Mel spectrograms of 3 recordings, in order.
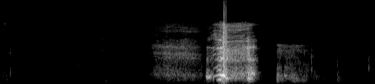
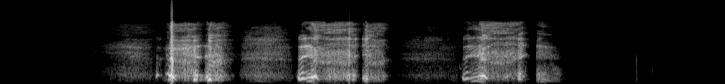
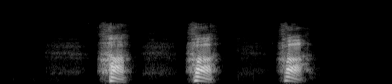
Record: {"cough_length": "3.8 s", "cough_amplitude": 32768, "cough_signal_mean_std_ratio": 0.21, "three_cough_length": "7.3 s", "three_cough_amplitude": 32768, "three_cough_signal_mean_std_ratio": 0.37, "exhalation_length": "3.9 s", "exhalation_amplitude": 30689, "exhalation_signal_mean_std_ratio": 0.29, "survey_phase": "beta (2021-08-13 to 2022-03-07)", "age": "45-64", "gender": "Male", "wearing_mask": "No", "symptom_cough_any": true, "symptom_runny_or_blocked_nose": true, "symptom_sore_throat": true, "smoker_status": "Never smoked", "respiratory_condition_asthma": false, "respiratory_condition_other": false, "recruitment_source": "Test and Trace", "submission_delay": "2 days", "covid_test_result": "Positive", "covid_test_method": "RT-qPCR", "covid_ct_value": 25.8, "covid_ct_gene": "N gene"}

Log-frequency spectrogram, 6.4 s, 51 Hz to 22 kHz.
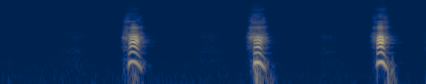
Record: {"exhalation_length": "6.4 s", "exhalation_amplitude": 11298, "exhalation_signal_mean_std_ratio": 0.22, "survey_phase": "beta (2021-08-13 to 2022-03-07)", "age": "18-44", "gender": "Female", "wearing_mask": "No", "symptom_none": true, "smoker_status": "Never smoked", "respiratory_condition_asthma": false, "respiratory_condition_other": false, "recruitment_source": "REACT", "submission_delay": "3 days", "covid_test_result": "Negative", "covid_test_method": "RT-qPCR", "influenza_a_test_result": "Unknown/Void", "influenza_b_test_result": "Unknown/Void"}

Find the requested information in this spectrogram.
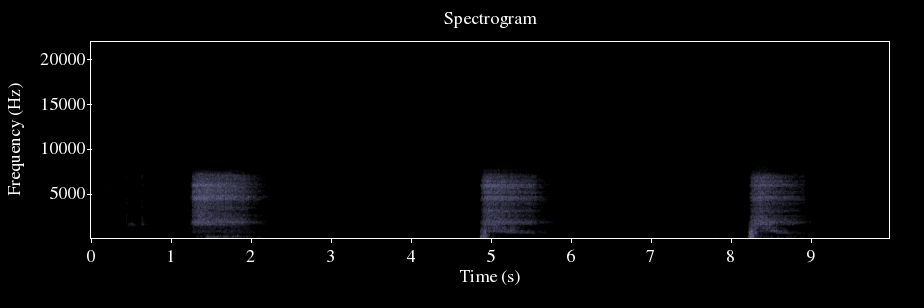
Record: {"exhalation_length": "10.0 s", "exhalation_amplitude": 9888, "exhalation_signal_mean_std_ratio": 0.23, "survey_phase": "beta (2021-08-13 to 2022-03-07)", "age": "18-44", "gender": "Female", "wearing_mask": "No", "symptom_none": true, "smoker_status": "Never smoked", "respiratory_condition_asthma": false, "respiratory_condition_other": false, "recruitment_source": "REACT", "submission_delay": "1 day", "covid_test_result": "Negative", "covid_test_method": "RT-qPCR", "influenza_a_test_result": "Negative", "influenza_b_test_result": "Negative"}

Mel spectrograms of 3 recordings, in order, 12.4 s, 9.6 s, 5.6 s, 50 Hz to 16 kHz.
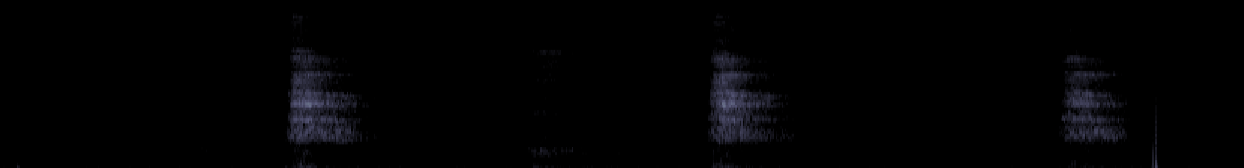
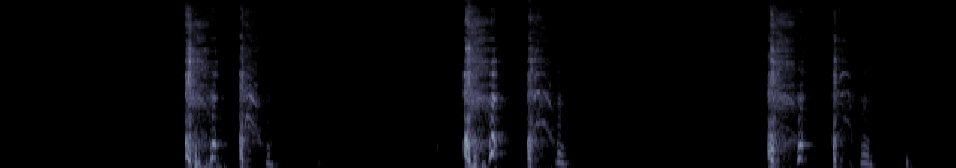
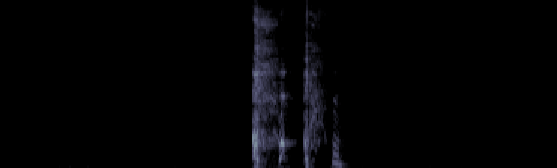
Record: {"exhalation_length": "12.4 s", "exhalation_amplitude": 793, "exhalation_signal_mean_std_ratio": 0.35, "three_cough_length": "9.6 s", "three_cough_amplitude": 4282, "three_cough_signal_mean_std_ratio": 0.29, "cough_length": "5.6 s", "cough_amplitude": 3258, "cough_signal_mean_std_ratio": 0.23, "survey_phase": "alpha (2021-03-01 to 2021-08-12)", "age": "45-64", "gender": "Female", "wearing_mask": "No", "symptom_none": true, "smoker_status": "Ex-smoker", "respiratory_condition_asthma": false, "respiratory_condition_other": false, "recruitment_source": "REACT", "submission_delay": "5 days", "covid_test_result": "Negative", "covid_test_method": "RT-qPCR"}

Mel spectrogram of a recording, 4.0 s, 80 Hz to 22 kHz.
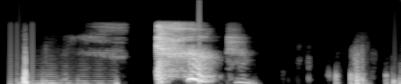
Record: {"cough_length": "4.0 s", "cough_amplitude": 27337, "cough_signal_mean_std_ratio": 0.43, "survey_phase": "alpha (2021-03-01 to 2021-08-12)", "age": "18-44", "gender": "Female", "wearing_mask": "No", "symptom_shortness_of_breath": true, "symptom_fatigue": true, "smoker_status": "Ex-smoker", "respiratory_condition_asthma": false, "respiratory_condition_other": false, "recruitment_source": "REACT", "submission_delay": "1 day", "covid_test_result": "Negative", "covid_test_method": "RT-qPCR"}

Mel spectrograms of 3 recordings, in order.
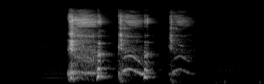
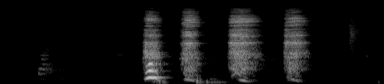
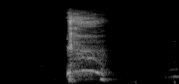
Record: {"three_cough_length": "2.6 s", "three_cough_amplitude": 24805, "three_cough_signal_mean_std_ratio": 0.4, "exhalation_length": "3.8 s", "exhalation_amplitude": 22285, "exhalation_signal_mean_std_ratio": 0.34, "cough_length": "1.8 s", "cough_amplitude": 18963, "cough_signal_mean_std_ratio": 0.33, "survey_phase": "beta (2021-08-13 to 2022-03-07)", "age": "18-44", "gender": "Female", "wearing_mask": "No", "symptom_runny_or_blocked_nose": true, "smoker_status": "Ex-smoker", "respiratory_condition_asthma": false, "respiratory_condition_other": false, "recruitment_source": "Test and Trace", "submission_delay": "2 days", "covid_test_result": "Positive", "covid_test_method": "ePCR"}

